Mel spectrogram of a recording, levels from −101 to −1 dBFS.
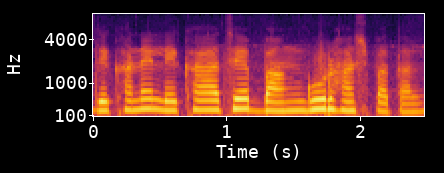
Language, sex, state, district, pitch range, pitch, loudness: Bengali, female, West Bengal, North 24 Parganas, 205-230 Hz, 210 Hz, -14 LUFS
